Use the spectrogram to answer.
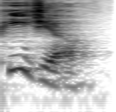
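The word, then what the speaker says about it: Pijiu (啤酒): Pijiu is how you say beer. So Pijiu. Pijiu. That's beer in Chinese.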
